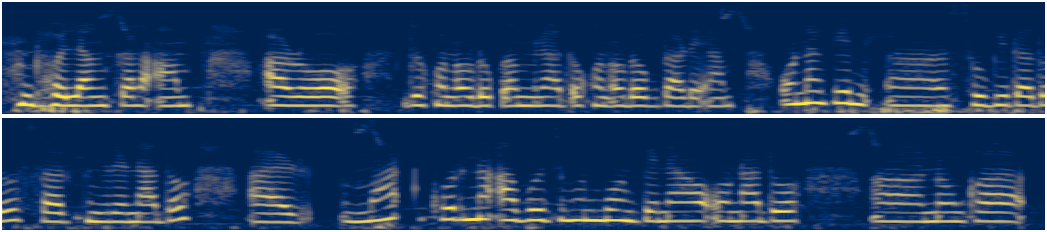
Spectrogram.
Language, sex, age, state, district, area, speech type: Santali, female, 18-30, West Bengal, Purulia, rural, spontaneous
